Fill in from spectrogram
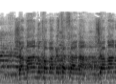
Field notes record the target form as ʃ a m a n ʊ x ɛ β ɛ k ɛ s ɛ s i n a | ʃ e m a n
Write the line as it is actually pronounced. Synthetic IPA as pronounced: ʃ a m a n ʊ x a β a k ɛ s a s a n a | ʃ a m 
